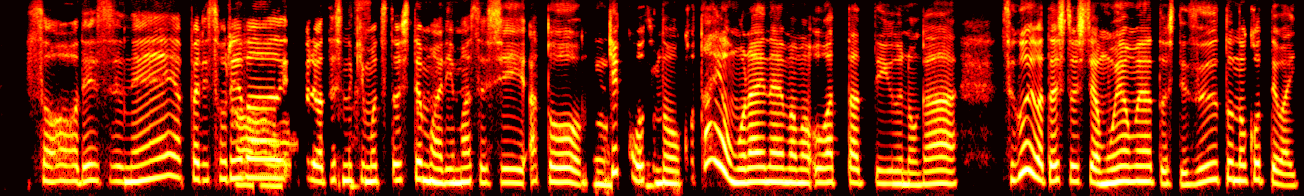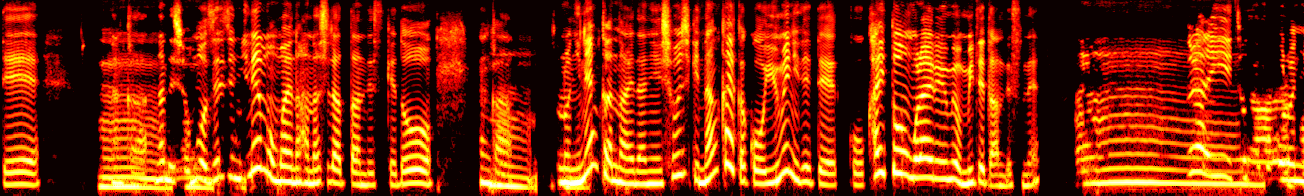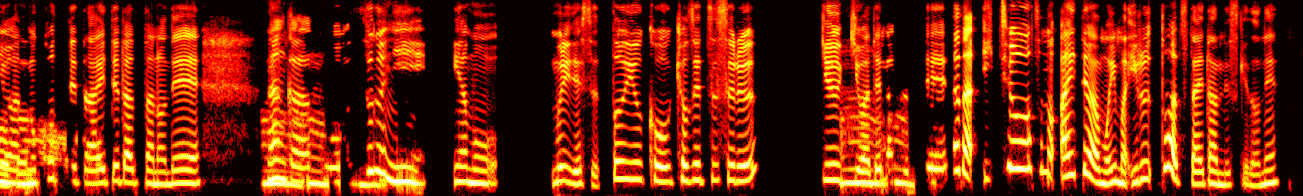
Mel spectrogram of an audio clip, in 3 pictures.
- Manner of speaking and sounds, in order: other background noise
- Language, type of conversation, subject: Japanese, advice, 相手からの連絡を無視すべきか迷っている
